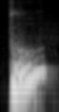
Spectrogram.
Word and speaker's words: pouls: In this lesson, we will see together two words that are written differently but pronounced the same way. Pouls, pouls.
